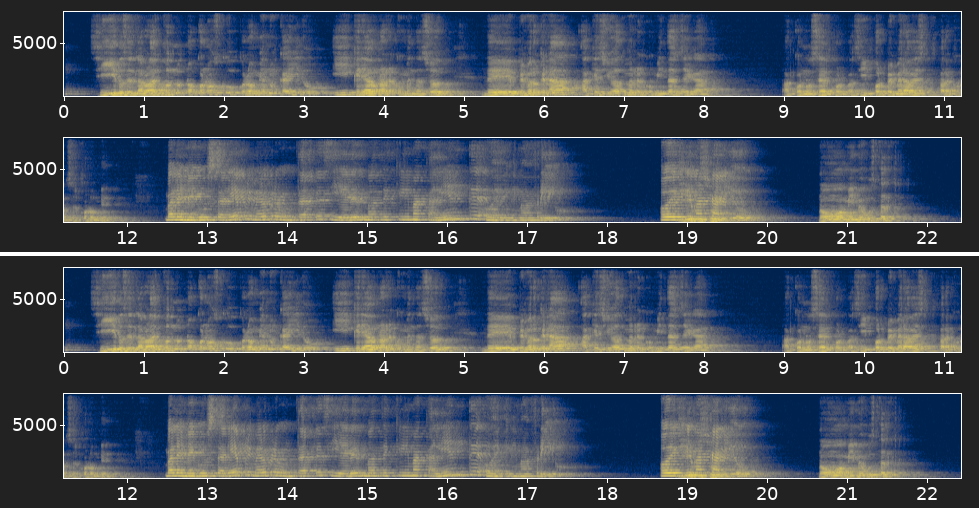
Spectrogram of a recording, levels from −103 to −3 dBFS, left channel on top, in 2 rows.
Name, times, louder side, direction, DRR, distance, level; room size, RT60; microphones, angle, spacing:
voice 1, 0.4-4.8 5.2-8.0 9.0-11.8 18.9-19.4 20.6-21.6, left 1 dB, ahead, 4 dB, 7.1 m, -23 dB
voice 2, 12.5-17.5 18.7-19.8, right 1 dB, 15° right, -1 dB, 3.8 m, -25 dB
27.0 x 18.5 x 6.8 m, 0.84 s
head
